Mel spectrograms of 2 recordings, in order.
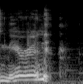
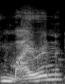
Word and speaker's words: mirin: The sugar Did you pronounce it like Myron? That's so fucked up. is naturally No, Literally I'm cultural referencing appropriation. a meme. Okay, hold on. I have never used mirin Okay.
